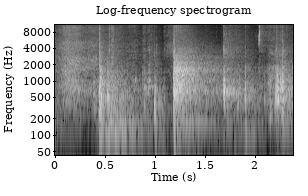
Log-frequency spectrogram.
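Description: A small cardboard box being opened and handled on a table: several dull thuds and knocks with rustling of the cardboard lid and flaps, the loudest thud a little past halfway.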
